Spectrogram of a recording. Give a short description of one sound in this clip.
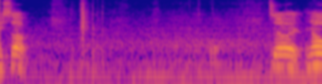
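A card is slid and set down on a cloth-covered table.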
